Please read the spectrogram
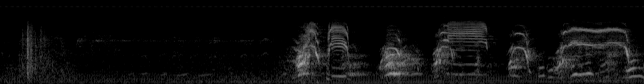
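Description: Bonobos giving a series of short, high-pitched calls that rise and fall, starting about halfway in after a few quiet seconds.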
